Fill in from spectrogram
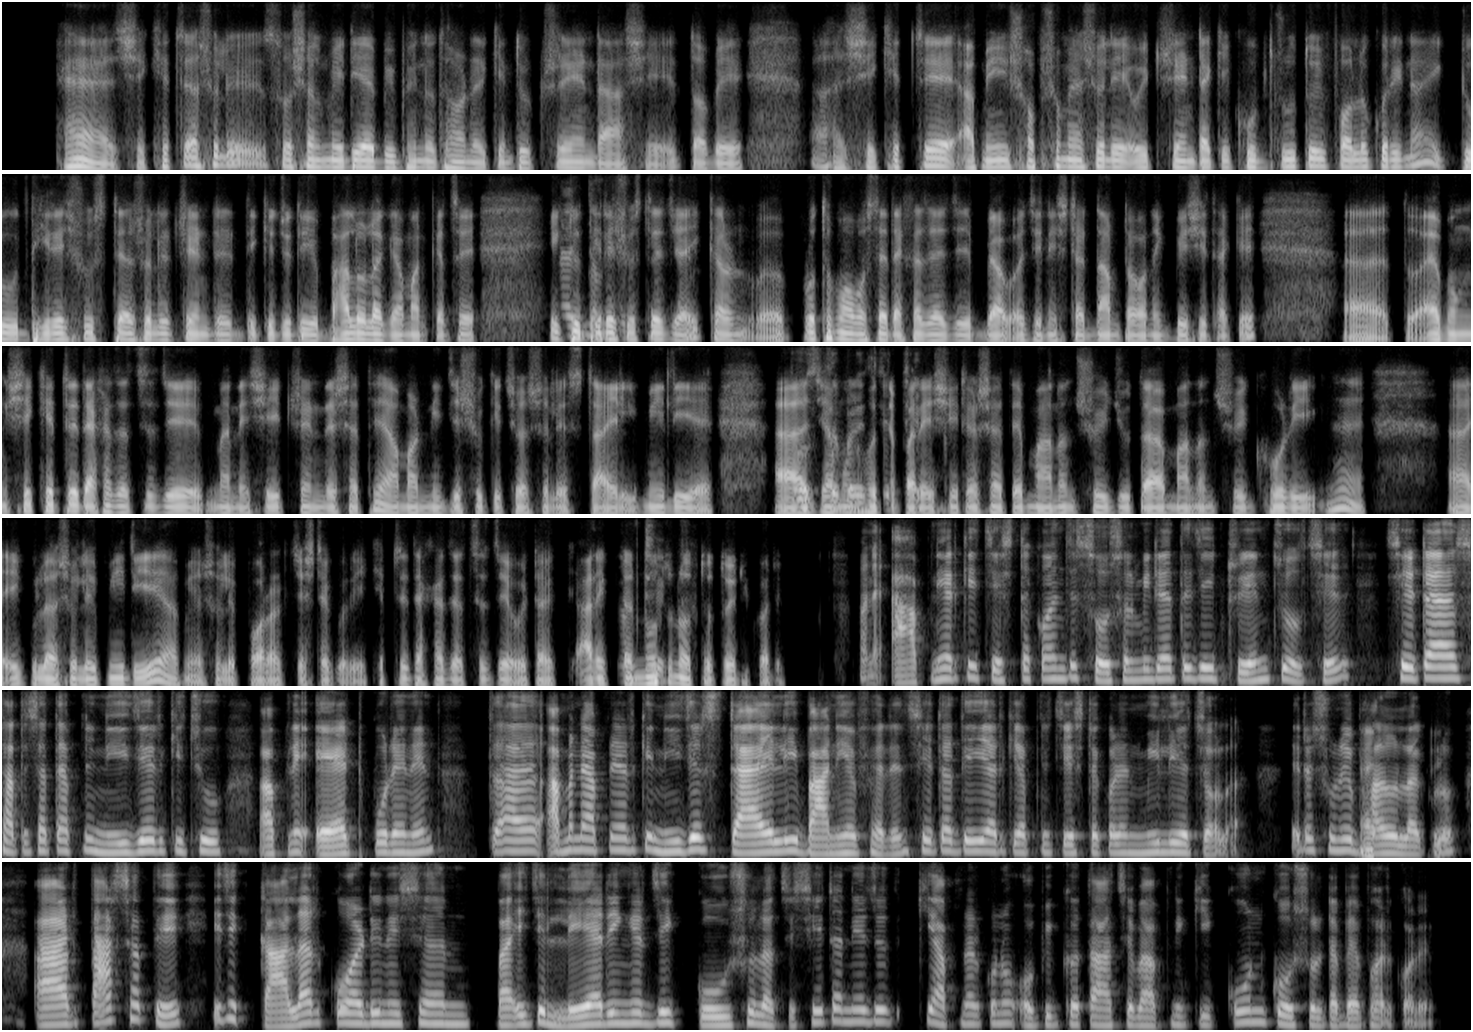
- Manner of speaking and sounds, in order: in English: "trend"; other noise; in English: "colour coordination"; in English: "layering"
- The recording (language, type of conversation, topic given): Bengali, podcast, বাজেটের মধ্যে স্টাইল বজায় রাখার আপনার কৌশল কী?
